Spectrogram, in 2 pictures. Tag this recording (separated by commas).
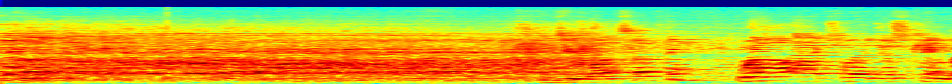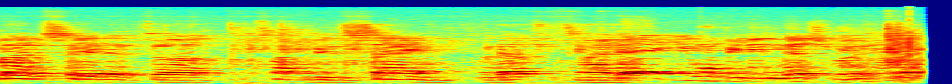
Speech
